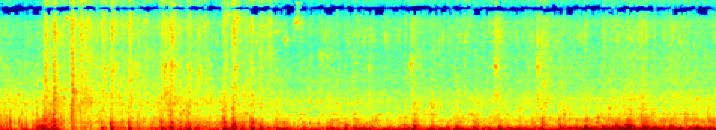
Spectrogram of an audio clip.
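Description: Passenger train coach running at speed, heard through its open doorway: a steady rumble of wheels on rails with scattered clicks over the rail joints.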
